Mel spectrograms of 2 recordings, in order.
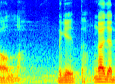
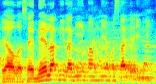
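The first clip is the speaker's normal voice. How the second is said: higher, louder, fast and pleading; a hammed-up cry of pity, rushed; playfully wailing about the poor imam; mock lament; 8 semitones higher, 4 dB louder, faster than usual.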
